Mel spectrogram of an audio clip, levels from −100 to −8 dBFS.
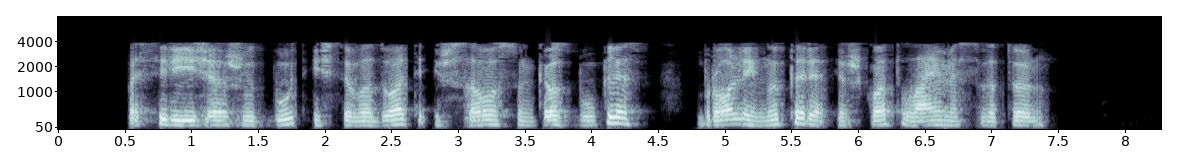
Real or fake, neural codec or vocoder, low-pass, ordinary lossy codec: fake; vocoder, 22.05 kHz, 80 mel bands, WaveNeXt; 7.2 kHz; AAC, 16 kbps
